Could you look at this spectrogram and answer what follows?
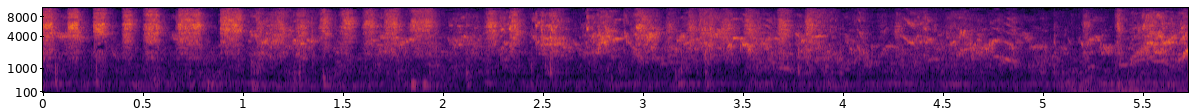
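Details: Budgerigar flock at a Pakistani breeding farm holding 100 pairs: rapid, pulsing squawks and grating chirps in a steady, busy stream of high-pitched chatter.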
